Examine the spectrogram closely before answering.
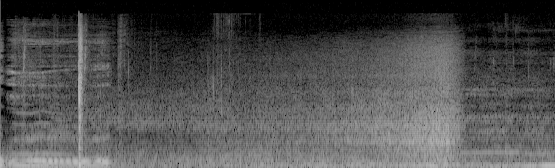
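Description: A portal hums and swells with a rising whoosh.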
